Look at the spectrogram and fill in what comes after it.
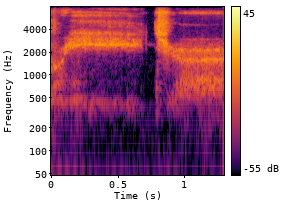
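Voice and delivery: soft, voiceless whisper.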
